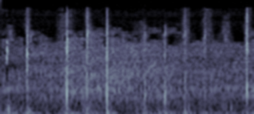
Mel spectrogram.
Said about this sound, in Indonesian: Tepuk pramuka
